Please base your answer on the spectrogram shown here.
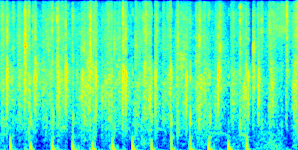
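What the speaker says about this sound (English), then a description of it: "please can we begin with a round of applause for these guys" A small audience at a crypto dinner event gives a round of applause, a brisk patter of claps heard close by that continues evenly throughout.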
